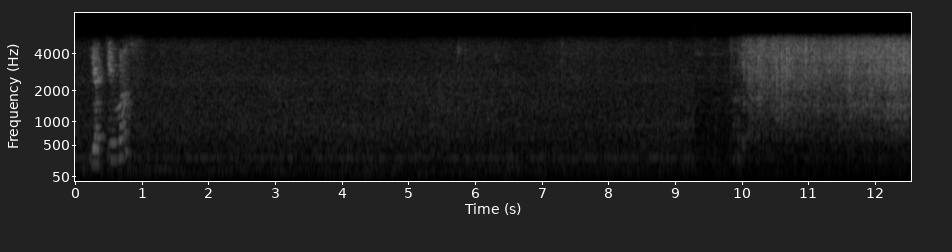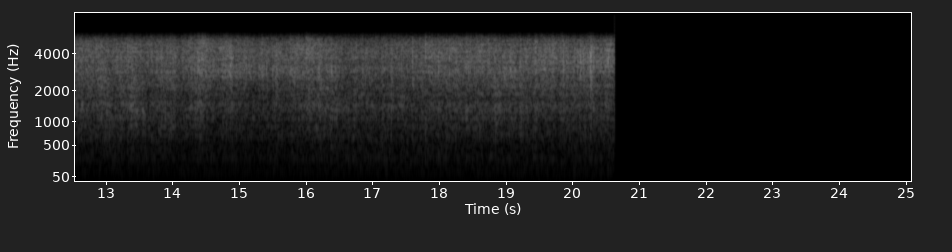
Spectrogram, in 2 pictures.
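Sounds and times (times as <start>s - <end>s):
food sizzling in a pan: 9.8s - 20.7s.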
